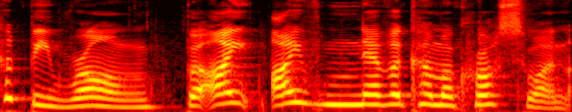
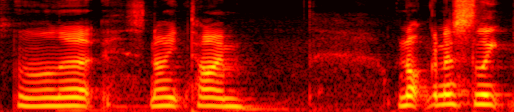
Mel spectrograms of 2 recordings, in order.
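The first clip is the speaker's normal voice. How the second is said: ordinary talk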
